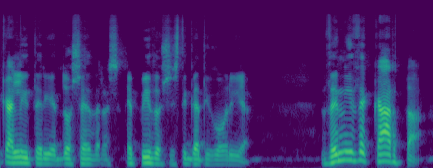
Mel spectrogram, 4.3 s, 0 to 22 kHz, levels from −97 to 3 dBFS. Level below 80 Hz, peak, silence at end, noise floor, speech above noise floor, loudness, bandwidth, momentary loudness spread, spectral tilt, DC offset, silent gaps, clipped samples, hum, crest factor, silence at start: -76 dBFS; -10 dBFS; 0.15 s; -78 dBFS; 47 dB; -31 LUFS; 15 kHz; 16 LU; -5.5 dB/octave; under 0.1%; none; under 0.1%; none; 22 dB; 0.05 s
